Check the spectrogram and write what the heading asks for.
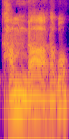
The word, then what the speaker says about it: gamla: 이게 감라라고 발음을 합니다.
